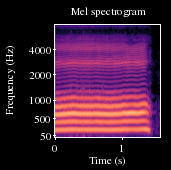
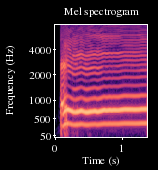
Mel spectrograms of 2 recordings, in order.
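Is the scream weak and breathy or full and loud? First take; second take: weak breathy; full loud. First: It is a weak, breathy fake scream. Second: It is a full, loud real scream.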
